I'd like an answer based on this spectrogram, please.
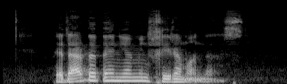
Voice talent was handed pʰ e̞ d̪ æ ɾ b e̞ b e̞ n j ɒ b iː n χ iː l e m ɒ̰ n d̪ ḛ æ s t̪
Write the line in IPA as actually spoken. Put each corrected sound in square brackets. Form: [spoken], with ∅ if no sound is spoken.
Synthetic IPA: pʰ e̞ d̪ æ ɾ b e̞ b e̞ n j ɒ [m] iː n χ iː [ɾ] e m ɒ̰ n d̪ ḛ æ s t̪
